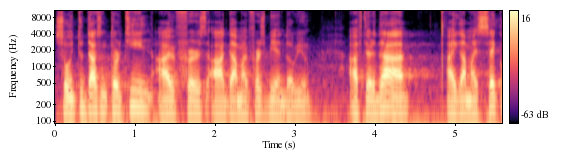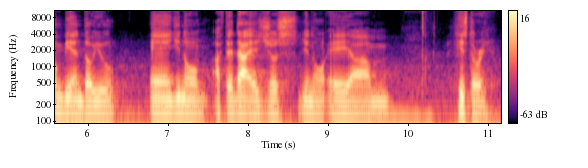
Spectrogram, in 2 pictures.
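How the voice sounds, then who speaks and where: A man with a Spanish accent, moderate pace and ordinary pitch variation. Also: medium pitch for a man. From Nicaragua. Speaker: car club founder. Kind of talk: interview.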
